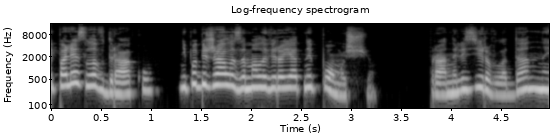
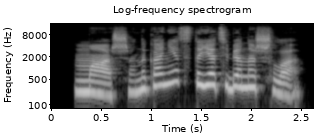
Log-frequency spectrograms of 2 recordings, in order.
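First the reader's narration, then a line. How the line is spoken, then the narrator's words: Calm, slightly reproachful. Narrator (Russian): Ее голос звучал удивительно спокойно, почти радостно, с легкой ноткой упрека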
